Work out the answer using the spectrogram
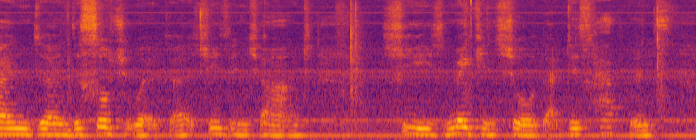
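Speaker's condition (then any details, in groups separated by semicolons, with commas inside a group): Facial palsy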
